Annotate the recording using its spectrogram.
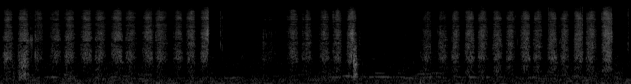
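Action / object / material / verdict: scrape / natural fingernail rubbed with a foam buffer block / keratin / none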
